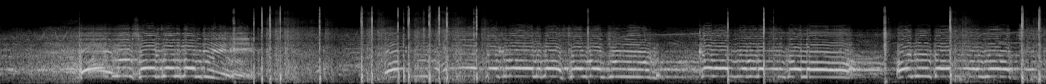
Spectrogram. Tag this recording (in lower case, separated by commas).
speech, outside, rural or natural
